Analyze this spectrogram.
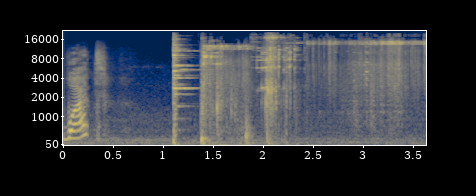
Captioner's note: chains clattering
